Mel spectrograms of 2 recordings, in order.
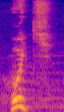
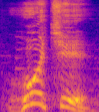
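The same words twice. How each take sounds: First: It has a Hebrew pronunciation. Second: It has a Portuguese pronunciation. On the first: This is how the name is said in Hebrew. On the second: This is the name as used in Portuguese.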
